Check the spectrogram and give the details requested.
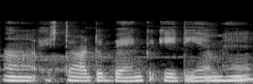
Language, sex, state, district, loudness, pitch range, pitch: Hindi, female, Punjab, Pathankot, -15 LUFS, 165-180 Hz, 175 Hz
